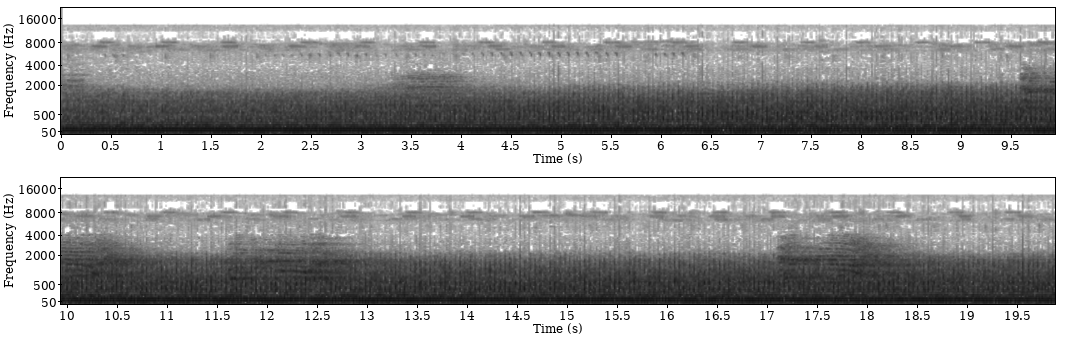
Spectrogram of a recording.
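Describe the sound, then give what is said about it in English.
Helicopters fly overhead as police arrive at a scene, the deep rotor drone loud and steady for the whole stretch, with a few brief whooshing swells rising above the constant rumble. “And our crew on the scene was able to get some of the scene as they were coming in with choppers overhead.”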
